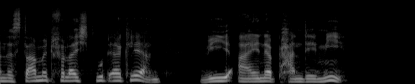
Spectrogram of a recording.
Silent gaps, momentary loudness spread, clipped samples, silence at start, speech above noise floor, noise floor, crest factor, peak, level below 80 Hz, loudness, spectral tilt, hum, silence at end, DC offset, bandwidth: none; 6 LU; under 0.1%; 0 s; 52 dB; -88 dBFS; 20 dB; -18 dBFS; -88 dBFS; -36 LUFS; -5.5 dB/octave; none; 0.7 s; under 0.1%; over 20 kHz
